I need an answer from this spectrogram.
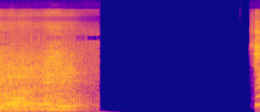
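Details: Lion giving a single short, deep, rough roar of about one second that fades out, followed by silence and the faint start of another sound.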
